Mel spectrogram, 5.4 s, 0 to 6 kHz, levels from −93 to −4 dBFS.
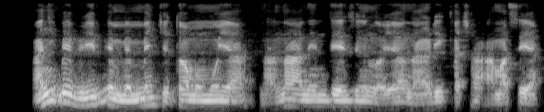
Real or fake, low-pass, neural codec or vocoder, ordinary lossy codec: real; 5.4 kHz; none; none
